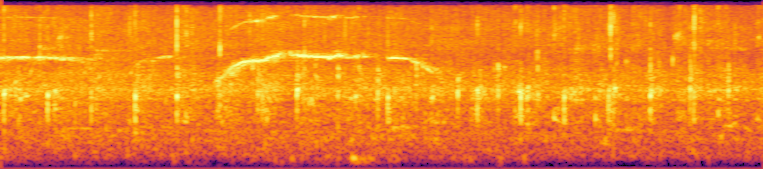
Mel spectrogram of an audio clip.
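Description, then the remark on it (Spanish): An audience claps steadily for several seconds for the waiters, a dense patter of many hands, with a brief whistle rising above the clapping midway through. “La verdad que quiero pedir un fuerte aplauso para todos ellos por la atención que siempre que tienen con nosotros.”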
